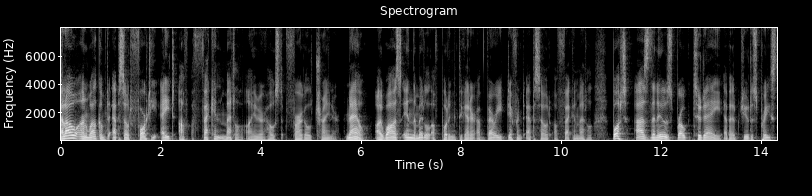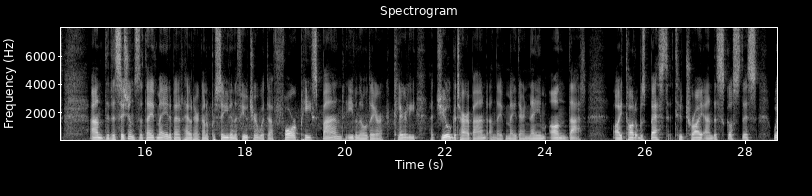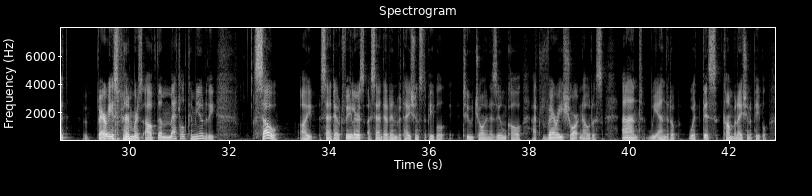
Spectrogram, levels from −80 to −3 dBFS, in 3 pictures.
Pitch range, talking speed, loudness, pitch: 95-120 Hz, 170 wpm, -19 LUFS, 105 Hz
